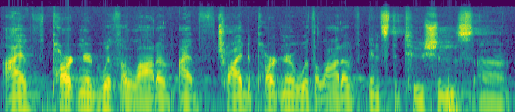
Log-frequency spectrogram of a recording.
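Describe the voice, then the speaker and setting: A man with a lowish voice speaks at a moderate pace with fairly even intonation, a little hiss or hum behind him. He's a panelist at a public discussion sharing lived experience, talking earnestly, often repeating words and ending points with "right?".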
